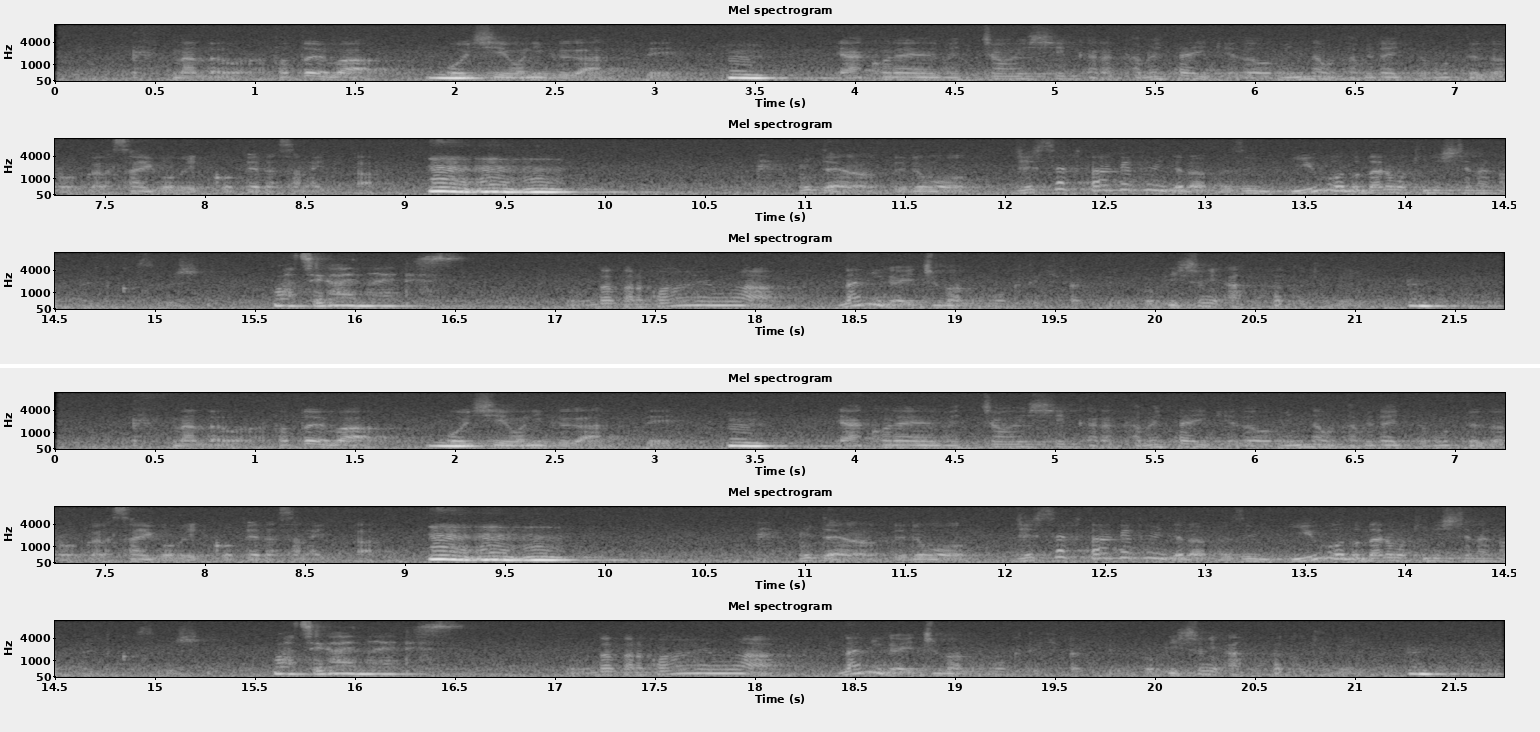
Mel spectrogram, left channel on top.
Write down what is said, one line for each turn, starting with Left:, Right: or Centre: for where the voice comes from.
Right: なんだろうな、例えば、
Left: うん、
Right: 美味しいお肉があって、
Left: うん、
Right: いや、これめっちゃ美味しいから食べたいけど、みんなも食べたいって思ってるだろうから最後の一個手出さないとか、
Left: うん、うん。うん
Right: みたいなのって、でも実際蓋開けてみたら別に言うほど誰も気にしてなかったりとかするし、
Left: 間違いないです。
Right: そう、だからこの辺は何が一番の目的かっていうと、一緒に会った時に、
Left: うん。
